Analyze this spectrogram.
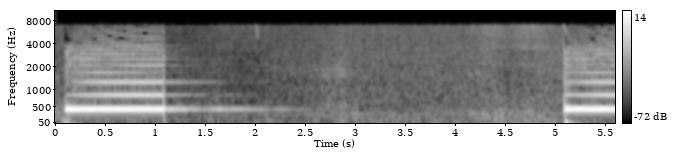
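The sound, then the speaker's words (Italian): Telephone ringback tone heard while waiting for someone to answer a call: a loud, steady electronic tone lasting about a second, then roughly four seconds of faint hiss, then the tone starting again. “Adesso aspettiamo che risponda qualcuno.”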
